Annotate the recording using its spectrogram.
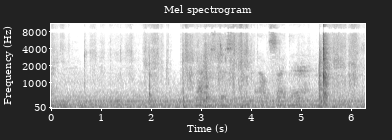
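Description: Hands handling the two plastic parts of a waterproof phone case, light rubbing and rustling, with one sharp click near the end.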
